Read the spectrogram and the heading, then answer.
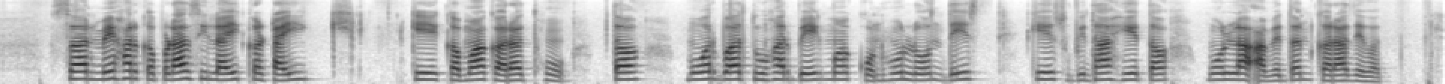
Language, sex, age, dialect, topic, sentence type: Chhattisgarhi, female, 25-30, Eastern, banking, question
